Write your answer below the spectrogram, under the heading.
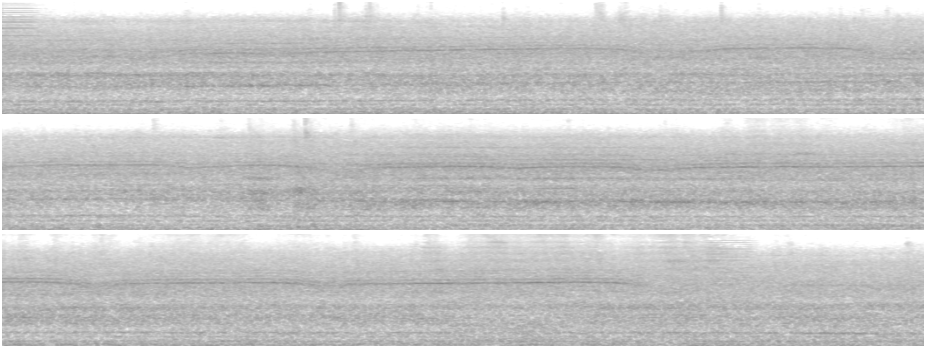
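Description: Inside a moving passenger train car: steady rumble of the train running on the rails, with a high, wavering whine through most of it. The low rumble eases about halfway through, and the whine fades out near the end.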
